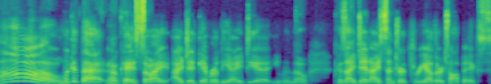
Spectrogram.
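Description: In a plain, everyday voice, a woman of medium pitch speaks at a moderate pace with an American accent and ordinary pitch variation, the sound dry and close with no echo over a quiet background. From Colorado. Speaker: podcast co-host. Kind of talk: casual chat. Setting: video call.

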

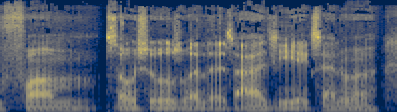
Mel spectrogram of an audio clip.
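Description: A man speaks with a New York accent. His tone is bright and sharp. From New York, Brooklyn. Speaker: podcast host. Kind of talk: casual interview. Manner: casual slangy.

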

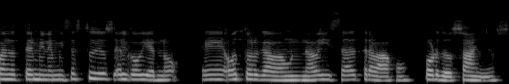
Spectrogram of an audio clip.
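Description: A fairly high-pitched woman at a moderate pace against a quiet background. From Colombia. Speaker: education consultancy founder. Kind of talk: interview. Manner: hesitant, many fillers.

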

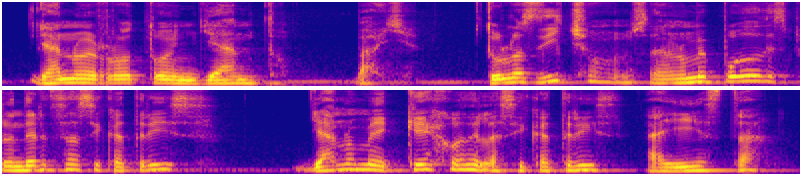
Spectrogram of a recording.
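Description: A man's fairly high-pitched, unremarkable speaking voice at a moderate pace, with ordinary pitch variation. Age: 20s. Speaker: podcast co-host. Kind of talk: personal testimony; casual chat.

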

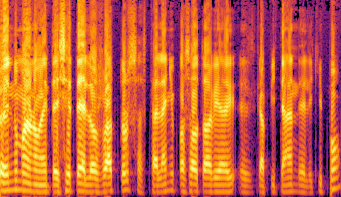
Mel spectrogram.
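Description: A man with a plain, everyday voice, medium pitch and fairly even intonation, in a dry, close recording with no echo. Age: 30s. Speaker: American football player. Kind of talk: radio interview.

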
